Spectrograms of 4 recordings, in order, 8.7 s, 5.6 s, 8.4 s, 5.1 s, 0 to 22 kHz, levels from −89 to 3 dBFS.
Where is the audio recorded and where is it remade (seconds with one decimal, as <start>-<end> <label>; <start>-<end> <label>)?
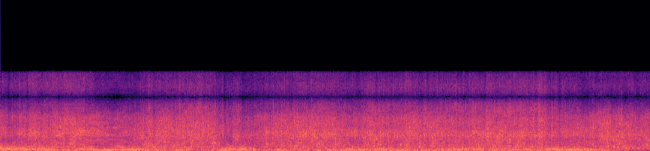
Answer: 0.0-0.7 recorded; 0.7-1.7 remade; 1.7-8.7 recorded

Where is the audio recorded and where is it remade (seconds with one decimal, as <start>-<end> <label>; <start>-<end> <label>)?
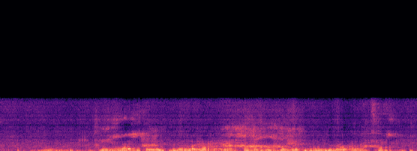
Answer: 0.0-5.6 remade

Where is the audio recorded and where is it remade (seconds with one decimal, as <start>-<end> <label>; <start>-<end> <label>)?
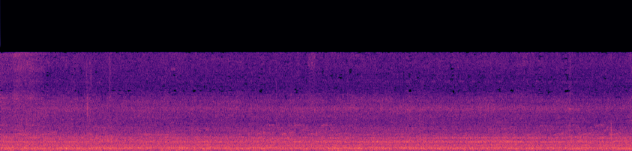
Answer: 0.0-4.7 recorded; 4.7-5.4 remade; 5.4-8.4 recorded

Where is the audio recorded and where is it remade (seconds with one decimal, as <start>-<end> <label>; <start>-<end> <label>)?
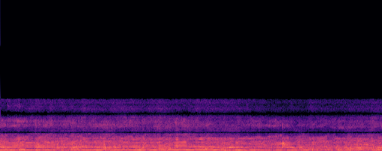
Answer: 0.0-5.1 remade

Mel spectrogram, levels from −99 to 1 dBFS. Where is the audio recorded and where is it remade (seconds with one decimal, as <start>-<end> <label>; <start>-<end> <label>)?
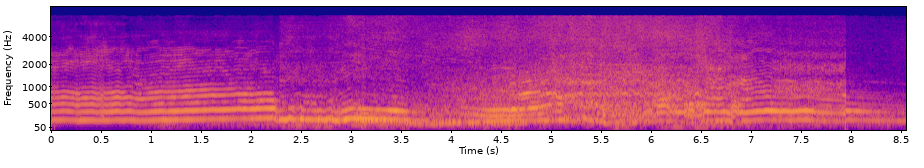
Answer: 0.0-3.1 remade; 3.1-5.0 recorded; 5.0-7.2 remade; 7.2-8.6 recorded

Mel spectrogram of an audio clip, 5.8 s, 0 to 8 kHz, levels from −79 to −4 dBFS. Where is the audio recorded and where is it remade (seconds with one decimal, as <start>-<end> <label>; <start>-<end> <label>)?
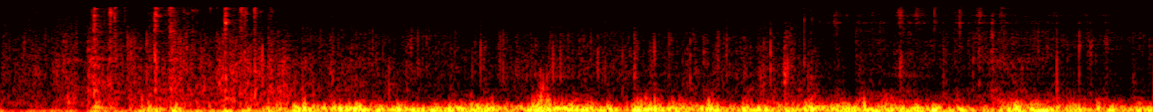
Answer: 0.0-4.1 recorded; 4.1-5.8 remade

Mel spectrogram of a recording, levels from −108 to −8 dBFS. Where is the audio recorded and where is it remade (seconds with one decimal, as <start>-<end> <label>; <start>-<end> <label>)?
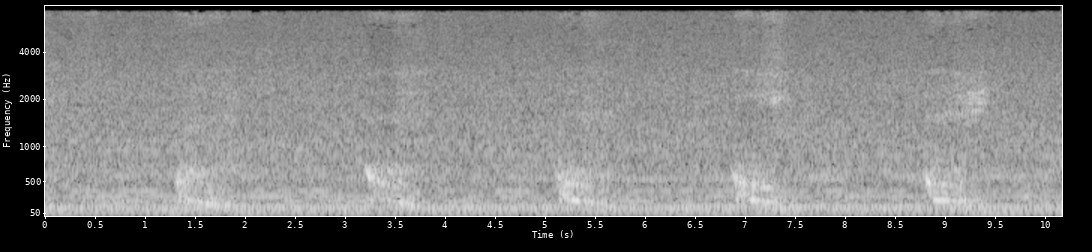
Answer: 0.0-10.2 recorded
